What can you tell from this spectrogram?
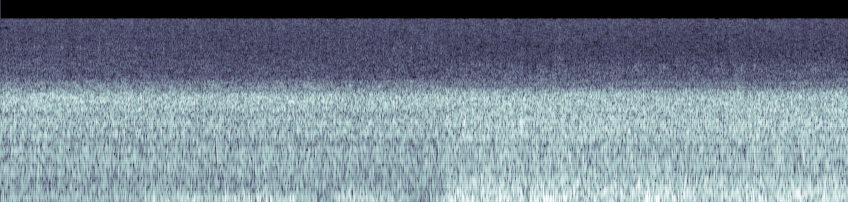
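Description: Heavy crane truck's engine running steadily under a rumble of wind on the microphone, growing louder about three seconds in.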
